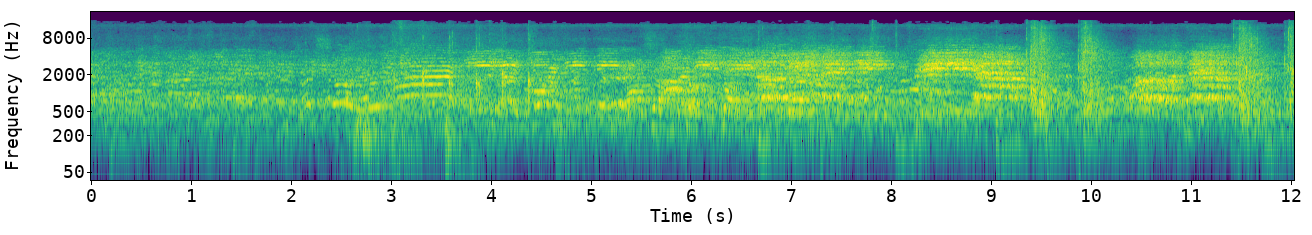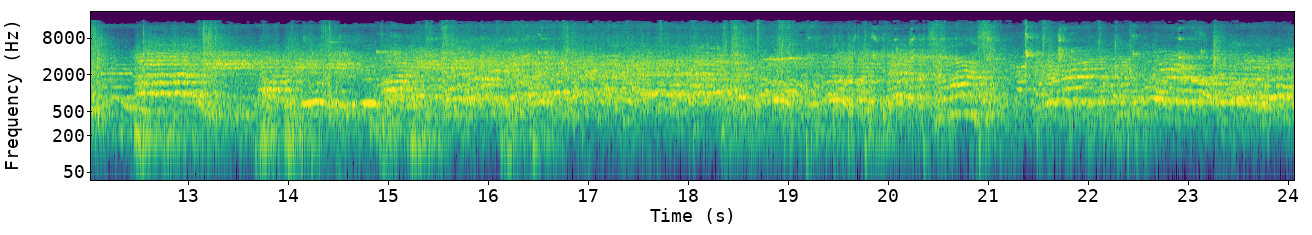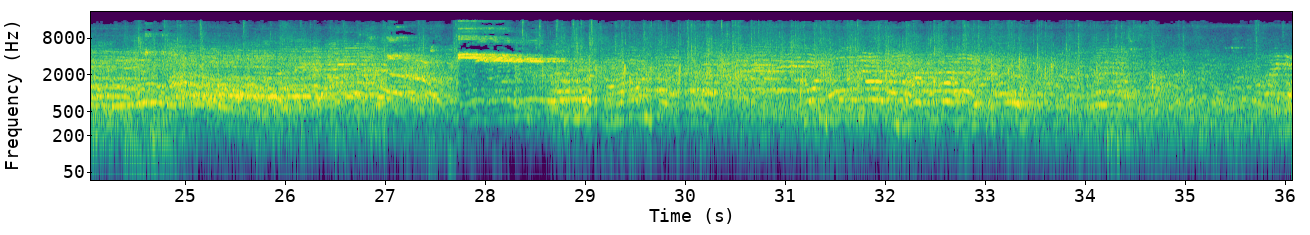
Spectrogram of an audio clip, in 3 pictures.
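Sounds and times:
crowd and cheerleader voices: 0.0s - 36.0s.

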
